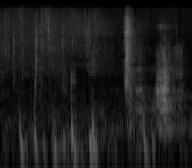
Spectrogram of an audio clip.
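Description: Footsteps on a hard floor: a string of soft thumps, about four a second, with a sharper click about one and a half seconds in.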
